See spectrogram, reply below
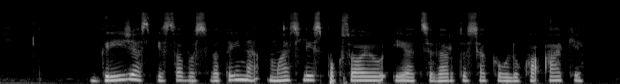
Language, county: Lithuanian, Vilnius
